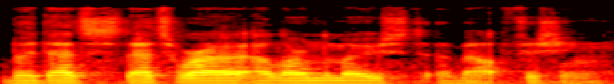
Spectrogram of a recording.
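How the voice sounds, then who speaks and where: Gravelly, even-toned man talking casually. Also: on the low side, moderate pace. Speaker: kayak tournament angler answering profile questions. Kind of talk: casual monologue answering set questions.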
